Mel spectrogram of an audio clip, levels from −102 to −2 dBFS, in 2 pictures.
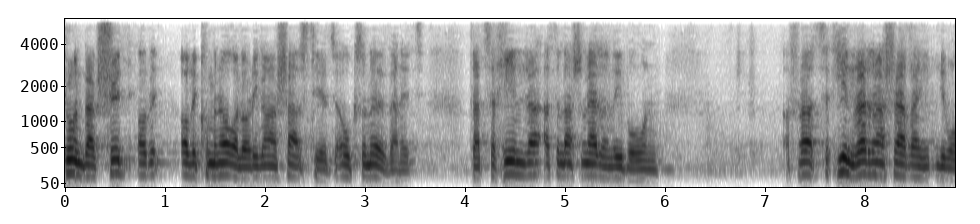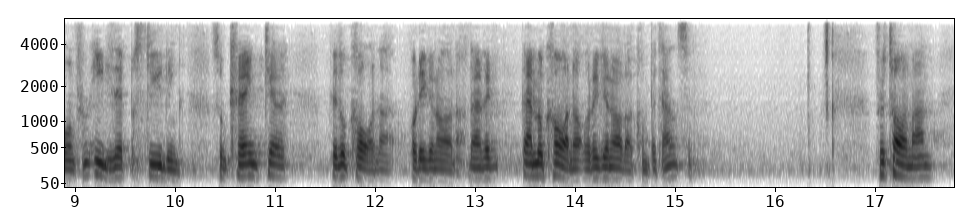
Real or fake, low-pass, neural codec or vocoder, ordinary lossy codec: fake; 5.4 kHz; codec, 16 kHz, 1.1 kbps, Voila-Tokenizer; none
